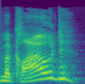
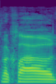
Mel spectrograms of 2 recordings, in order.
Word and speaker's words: MacLeod: it doesn't really matter it's pronounced MacLeod ie sure it could be pronounced MacLeod or McLeod's depending on where you're from III answered the most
